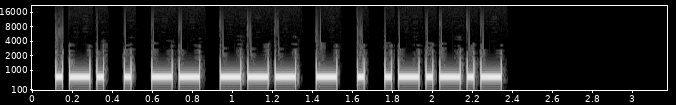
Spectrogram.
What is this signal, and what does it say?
Morse code, heard as a keyed tone, about 34 wpm, 700 Hz. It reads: REMOTE.
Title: Sentences from Top 1300 Words 35wpm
